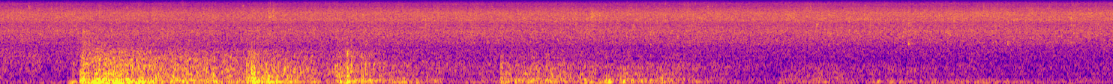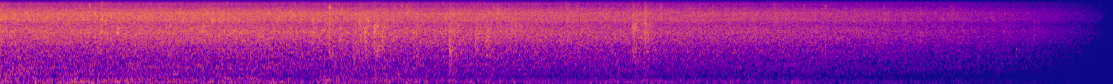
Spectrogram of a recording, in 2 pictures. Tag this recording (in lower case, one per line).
thunderstorm
water
rain
thunder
